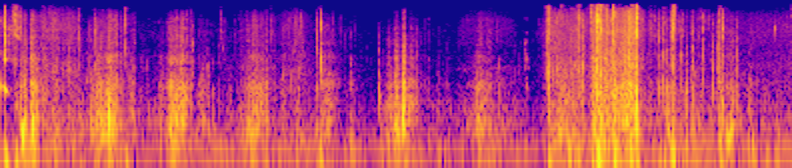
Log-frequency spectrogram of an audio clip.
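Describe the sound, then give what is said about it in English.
Crunching of Blazin' Buffalo Ranch Doritos tortilla chips being bitten and chewed: many sharp, crisp, crackling bursts in an uneven rhythm, loud and close, with no talk over them. “All right, let's try this. Blazin' Buffalo Ranch Doritos.”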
